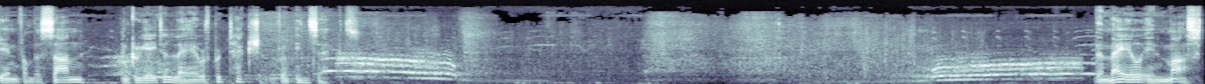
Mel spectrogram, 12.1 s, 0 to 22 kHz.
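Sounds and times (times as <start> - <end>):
elephant trumpeting: 1.0 - 5.0.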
